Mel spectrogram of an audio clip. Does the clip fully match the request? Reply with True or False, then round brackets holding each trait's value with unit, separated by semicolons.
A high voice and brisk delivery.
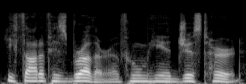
False (135 Hz; 265 wpm)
